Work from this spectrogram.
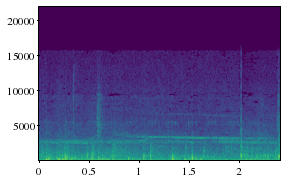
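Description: Fourth of July fireworks crackle and pop in scattered sharp bursts near the Jersey Bayshore waterfront, a steady background rumble beneath them and a faint high tone running throughout.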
